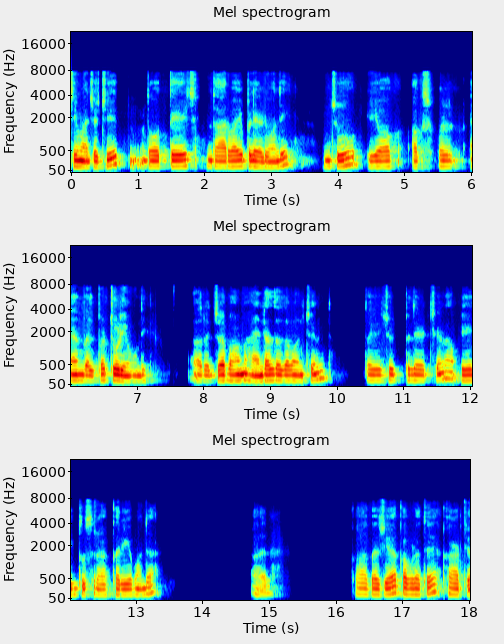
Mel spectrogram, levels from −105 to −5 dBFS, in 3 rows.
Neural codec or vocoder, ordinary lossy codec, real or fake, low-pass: codec, 16 kHz, 4 kbps, X-Codec, WavLM features, trained on Multilingual LibriSpeech; none; fake; none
